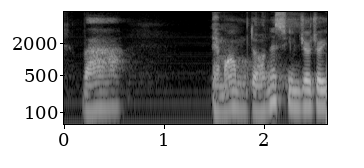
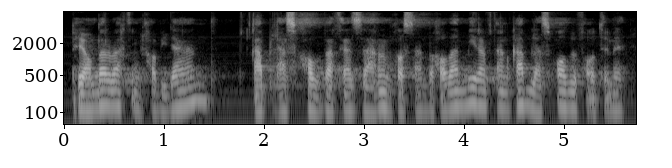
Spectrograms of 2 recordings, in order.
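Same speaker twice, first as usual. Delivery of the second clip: ordinary delivery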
